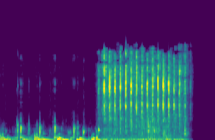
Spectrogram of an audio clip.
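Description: Ratchet-like clicking sound effect of an animated outro card. A quiet run of clicks with a short stepping tone in the first second gives way to a faster, finer rattle of ticks that stops suddenly near the end.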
